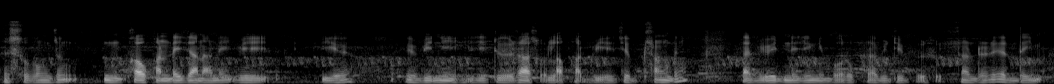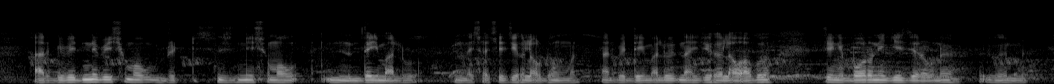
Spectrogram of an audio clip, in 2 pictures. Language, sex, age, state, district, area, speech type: Bodo, male, 45-60, Assam, Udalguri, rural, spontaneous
